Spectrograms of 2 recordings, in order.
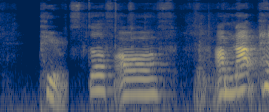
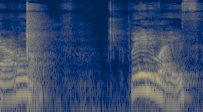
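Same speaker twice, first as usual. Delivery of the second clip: ordinary talk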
